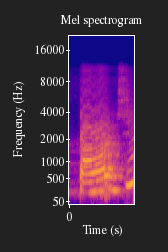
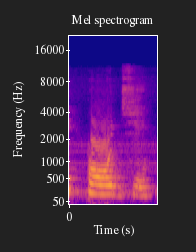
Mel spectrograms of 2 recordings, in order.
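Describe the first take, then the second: First: "pode" with an open o, like pódi. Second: "pôde" with a closed o, like pôdi. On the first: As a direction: say "pode" with the o open, stressed on the first syllable. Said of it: "E pode é pronunciado com som aberto". ("pode" com o aberto) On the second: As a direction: say "pôde" with the o closed, stressed on the first syllable. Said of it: "ele é pronunciado com o som fechado". ("pôde" com o fechado) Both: Shown as a demonstration.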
